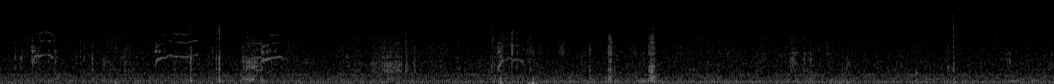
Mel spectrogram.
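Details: Six-day-old kittens being licked and washed by their mother give thin, high, wavering mews, clustered in the first two seconds with a few more later, over steady rustling and licking noise.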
